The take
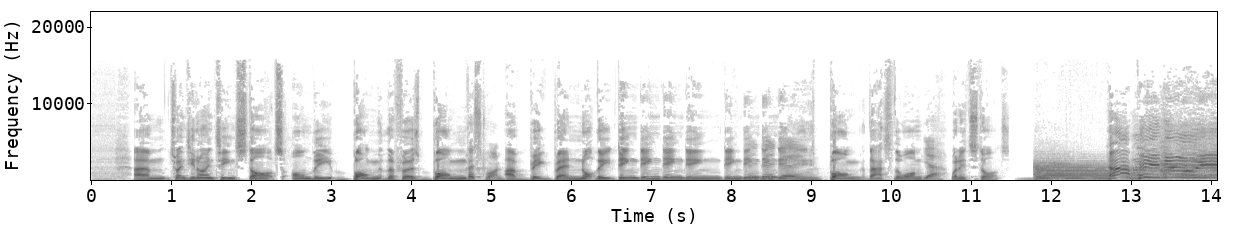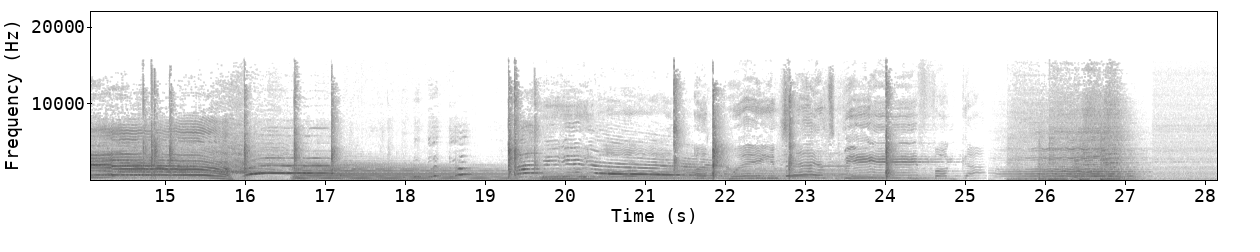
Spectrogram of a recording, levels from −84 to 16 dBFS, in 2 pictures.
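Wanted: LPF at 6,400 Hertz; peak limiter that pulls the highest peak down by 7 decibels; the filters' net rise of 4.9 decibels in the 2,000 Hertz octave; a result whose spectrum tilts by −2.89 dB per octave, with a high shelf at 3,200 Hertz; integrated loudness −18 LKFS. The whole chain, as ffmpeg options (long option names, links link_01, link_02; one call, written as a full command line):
ffmpeg -i in.wav -af "lowpass=6400,equalizer=frequency=2000:width_type=o:gain=4,highshelf=frequency=3200:gain=7,volume=7.5dB,alimiter=limit=-4.5dB:level=0:latency=1" out.wav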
